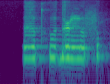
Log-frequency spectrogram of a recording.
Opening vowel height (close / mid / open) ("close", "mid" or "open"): mid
